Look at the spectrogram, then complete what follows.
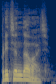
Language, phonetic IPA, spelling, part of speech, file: Russian, [prʲɪtʲɪndɐˈvatʲ], претендовать, verb, Ru-претендовать.ogg
- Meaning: to claim, to apply, to pretend, to aspire, to have pretensions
